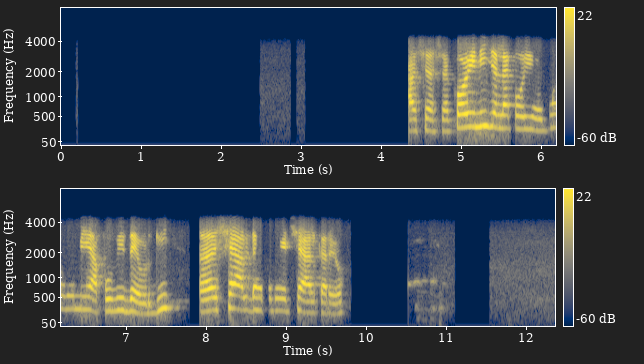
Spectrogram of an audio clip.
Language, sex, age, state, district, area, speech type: Dogri, female, 30-45, Jammu and Kashmir, Reasi, rural, conversation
